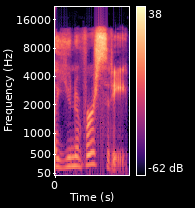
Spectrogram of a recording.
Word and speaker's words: university: We say a university because university starts with a yes sound which is a consonant.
